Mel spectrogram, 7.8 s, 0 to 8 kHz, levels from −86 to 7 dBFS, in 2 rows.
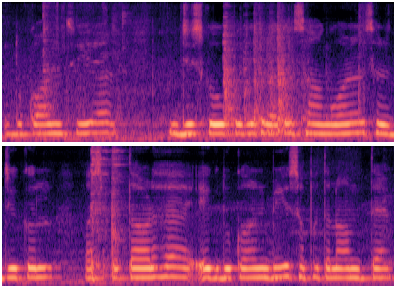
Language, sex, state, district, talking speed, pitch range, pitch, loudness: Hindi, female, Haryana, Jhajjar, 140 wpm, 195-200 Hz, 195 Hz, -15 LUFS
